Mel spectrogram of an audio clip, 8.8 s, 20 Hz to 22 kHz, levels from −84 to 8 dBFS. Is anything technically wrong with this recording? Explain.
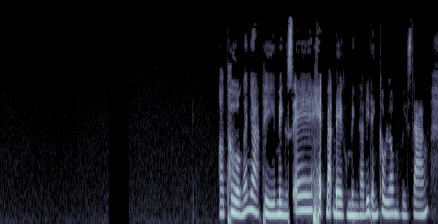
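Yes. At 2.17 s the speech halts in a rebuffering stall lasting until 2.58 s. The player exhausted its downloaded audio and paused until more data arrived, then carried on from the exact point where it stopped. Nothing is skipped, but about 410 ms of dead air is inserted. On a waveform this shows as a flat line with abrupt edges; on a spectrogram, a clean vertical gap with no energy at any frequency.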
